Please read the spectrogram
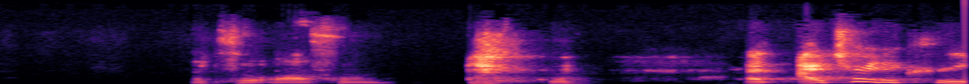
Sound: chuckles

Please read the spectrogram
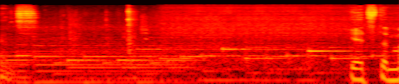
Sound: soft piano music; steam blowing

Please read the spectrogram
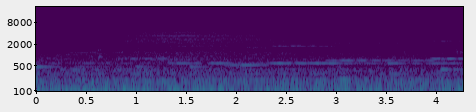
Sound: leader breathing

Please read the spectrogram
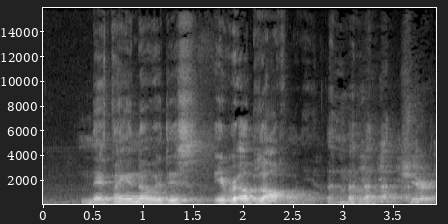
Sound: laughing

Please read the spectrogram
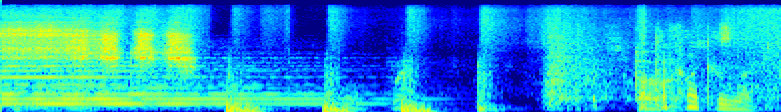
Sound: banging sound

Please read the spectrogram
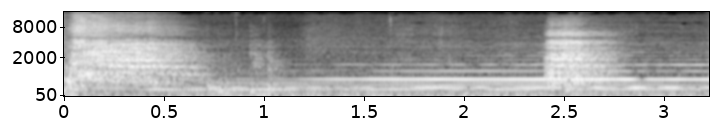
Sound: sighs

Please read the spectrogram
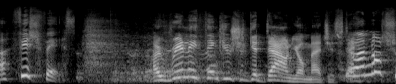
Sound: sighs

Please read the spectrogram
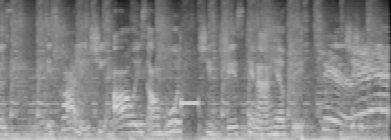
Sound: beep

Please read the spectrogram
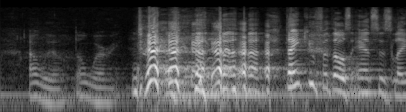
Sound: laughing

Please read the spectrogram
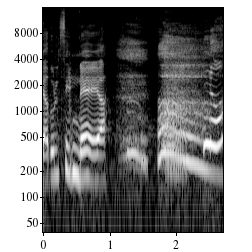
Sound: sighs longingly

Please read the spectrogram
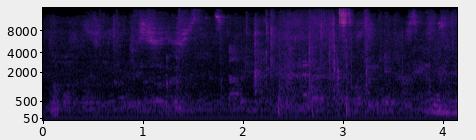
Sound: audience chatter

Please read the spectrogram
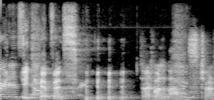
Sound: laughs

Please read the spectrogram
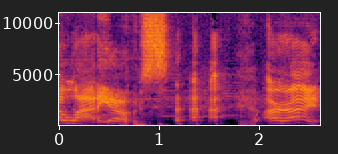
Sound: laughs

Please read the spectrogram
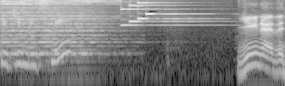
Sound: sparkles chime

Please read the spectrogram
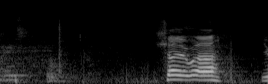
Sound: audience claps

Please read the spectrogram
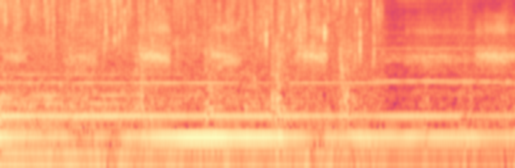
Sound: crows cawing

